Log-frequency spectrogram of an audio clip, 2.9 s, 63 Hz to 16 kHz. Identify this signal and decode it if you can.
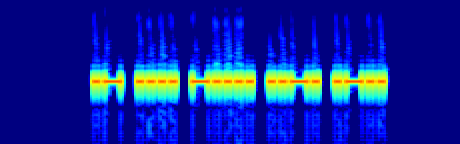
Morse code, heard as a keyed tone, about 34 wpm, 700 Hz. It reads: AH6FL
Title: USA Call Signs - 5 Characters - Repeated 3x - 35wpm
